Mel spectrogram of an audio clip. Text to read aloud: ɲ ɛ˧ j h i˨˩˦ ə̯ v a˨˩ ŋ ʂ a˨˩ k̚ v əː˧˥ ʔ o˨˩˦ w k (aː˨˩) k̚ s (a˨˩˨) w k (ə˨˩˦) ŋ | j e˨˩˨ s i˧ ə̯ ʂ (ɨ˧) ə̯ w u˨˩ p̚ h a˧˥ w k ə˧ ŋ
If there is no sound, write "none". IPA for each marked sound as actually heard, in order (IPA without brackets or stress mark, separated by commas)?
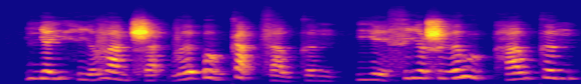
a˨˩, a˨˩˨, ə˨˩, ɨ˧˥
